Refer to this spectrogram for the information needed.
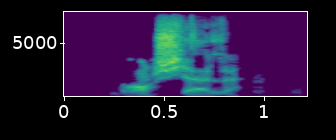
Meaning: branchial
- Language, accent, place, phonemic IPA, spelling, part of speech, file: French, France, Lyon, /bʁɑ̃.ʃjal/, branchial, adjective, LL-Q150 (fra)-branchial.wav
